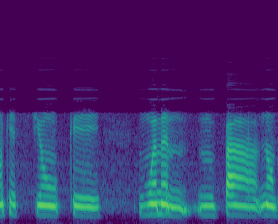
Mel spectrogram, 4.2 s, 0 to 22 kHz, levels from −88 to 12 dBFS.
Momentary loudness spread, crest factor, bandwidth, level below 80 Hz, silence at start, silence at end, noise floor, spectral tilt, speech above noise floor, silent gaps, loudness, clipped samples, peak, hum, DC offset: 10 LU; 18 dB; 2.9 kHz; -80 dBFS; 0 s; 0 s; -52 dBFS; -10.5 dB/octave; 33 dB; none; -19 LUFS; under 0.1%; -2 dBFS; none; under 0.1%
